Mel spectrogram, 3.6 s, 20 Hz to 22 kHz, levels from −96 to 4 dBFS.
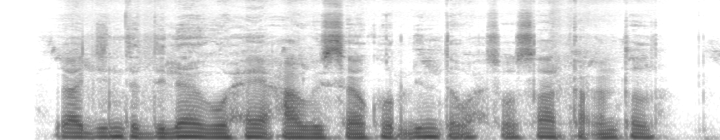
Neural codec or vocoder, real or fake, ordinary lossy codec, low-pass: none; real; none; none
